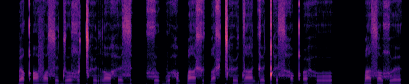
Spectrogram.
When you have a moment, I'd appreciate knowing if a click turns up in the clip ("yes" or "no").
yes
